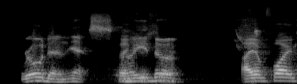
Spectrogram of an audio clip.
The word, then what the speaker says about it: Rhoden: road and is not a correct way of pronouncing your name yes let's go Rudy Rudy wrote your last name rodent rodent yes Peter I am fine thank you but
